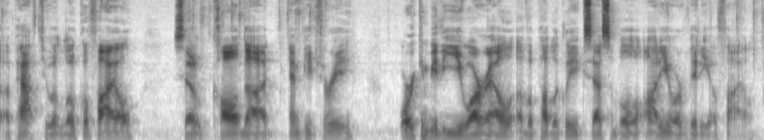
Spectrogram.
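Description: A man in his twenties with a low voice and an American accent walks through a programming tutorial. He explains each step in order, in a clear instructional style. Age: 20s. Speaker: tutorial presenter. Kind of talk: scripted software tutorial walkthrough.

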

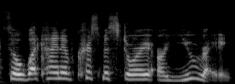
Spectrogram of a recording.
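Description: High-voiced woman reading a story aloud. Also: brisk, a little mellow, no room sound. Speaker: host and writing instructor. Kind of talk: storybook read-aloud and friendly hosting. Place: indoors by bookshelves, on a video stream.

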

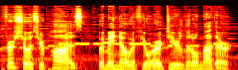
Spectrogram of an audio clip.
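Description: A man's voice: on the high side, expressive, brisk, a bit bright, pitched above the performer's own voice. A man voicing young, wary little goat children in an emphatic storybook delivery, over music.

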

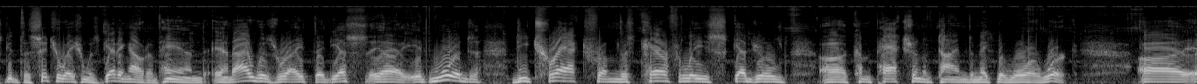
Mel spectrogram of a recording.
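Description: Older male interviewee, mellow mid-range voice, formal vocabulary, thoughtful hesitations. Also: mid-range voice, poor audio. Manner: formal, measured wording, hesitant. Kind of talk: reflective interview. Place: indoor interview room. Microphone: lapel.

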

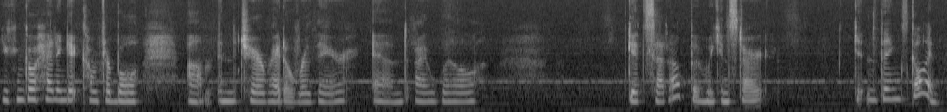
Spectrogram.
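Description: A young woman doing a soft-spoken ASMR roleplay, hushed and gentle, often slipping into whispers, close to the mic in a small room. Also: fairly high pitch, moderate pace, vocal fry, pauses often, slight background noise, rough recording. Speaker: ASMR roleplayer playing a portrait painter. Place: small wood-panelled room indoors.

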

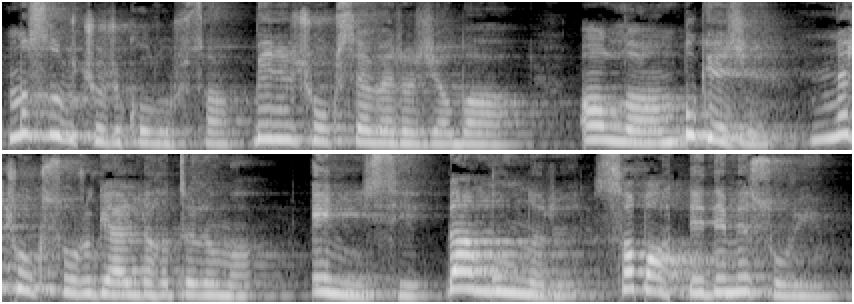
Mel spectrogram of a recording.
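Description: Çok tiz sesli, hevesli küçük çocuk. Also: female voice, high-pitched. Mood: pensive. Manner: childlike, excitable, full of questions. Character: eager, devout, inquisitive young child Keko. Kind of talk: children's cartoon acting.

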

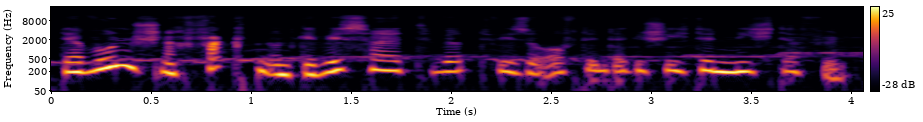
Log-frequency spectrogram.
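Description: A man narrates a documentary from a script in a notably high voice. Music runs behind his narration. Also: normal speed, vocal fry.

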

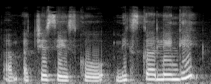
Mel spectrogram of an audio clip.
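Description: A woman hosting a cooking channel, calmly explaining each step of a recipe in voice-over, with occasional small hesitations. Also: mid-range voice, moderate pace. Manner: calm step-by-step instruction with mild hesitations.

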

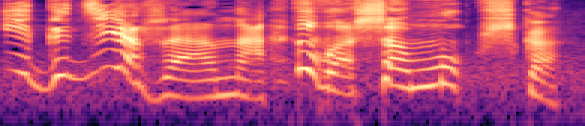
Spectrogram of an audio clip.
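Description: High, grumpy wolverine thief. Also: female voice, huge pitch swings, slow pace, pushed and bright, slight background noise, heavily acted. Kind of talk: animated series character acting.

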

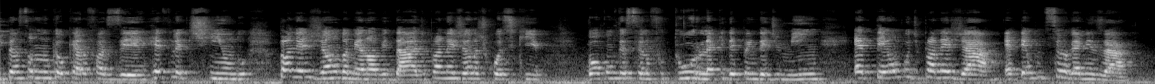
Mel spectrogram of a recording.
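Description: High-voiced young woman in an echoey room. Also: slight background noise. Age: 20s. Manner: earnest, gestures constantly, often laughs softly. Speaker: vlogger. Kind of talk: reflective talk to camera. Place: room in front of a bookshelf, indoors. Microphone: camera a few steps away. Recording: echoey room, mic at a distance.

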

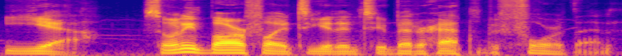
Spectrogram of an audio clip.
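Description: A man's voice: low-pitched, a little fast. A man playing a snarky, pragmatic yet protective mercenary escort in a fantasy audio roleplay, talking to the listener in a wry, teasing, laid-back way. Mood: grumbling, caring.

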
